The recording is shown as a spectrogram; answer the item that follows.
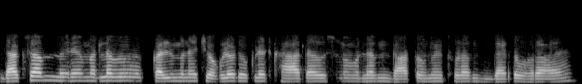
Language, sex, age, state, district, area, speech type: Hindi, male, 30-45, Madhya Pradesh, Harda, urban, conversation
